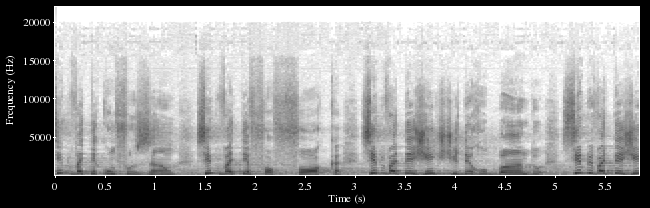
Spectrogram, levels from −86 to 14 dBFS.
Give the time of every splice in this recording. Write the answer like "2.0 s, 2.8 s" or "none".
none

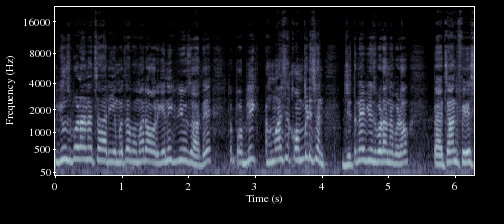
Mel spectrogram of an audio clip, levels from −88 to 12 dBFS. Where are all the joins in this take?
4.3 s

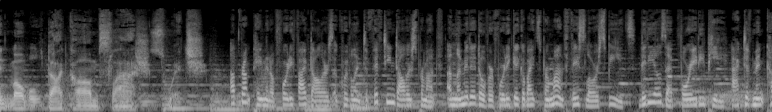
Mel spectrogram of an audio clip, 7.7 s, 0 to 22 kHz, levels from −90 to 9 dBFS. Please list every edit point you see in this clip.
none

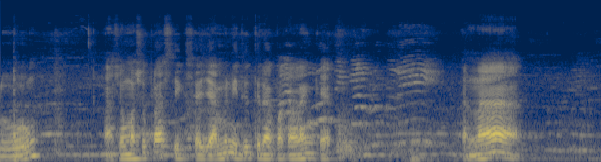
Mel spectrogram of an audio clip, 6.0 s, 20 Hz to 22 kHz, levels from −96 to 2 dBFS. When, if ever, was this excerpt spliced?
4.5 s

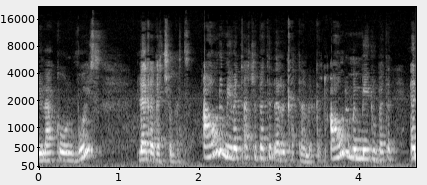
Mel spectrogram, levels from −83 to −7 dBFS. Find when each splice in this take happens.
2.0 s

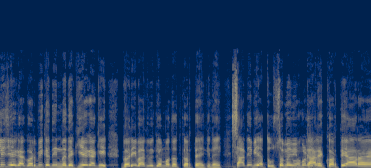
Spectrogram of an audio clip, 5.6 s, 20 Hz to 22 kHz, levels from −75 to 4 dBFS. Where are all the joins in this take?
4.5 s

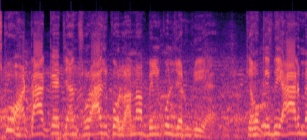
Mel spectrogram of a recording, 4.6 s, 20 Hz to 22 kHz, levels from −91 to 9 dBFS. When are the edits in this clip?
none

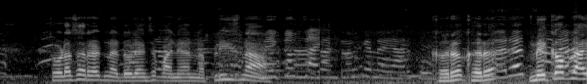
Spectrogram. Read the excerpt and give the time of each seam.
3.2 s

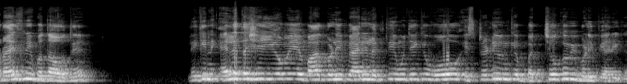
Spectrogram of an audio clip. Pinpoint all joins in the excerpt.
none

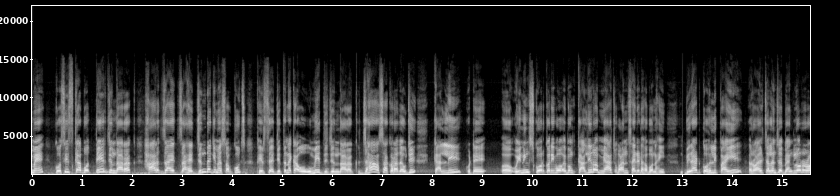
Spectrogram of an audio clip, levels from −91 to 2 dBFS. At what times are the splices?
6.5 s, 12.9 s

